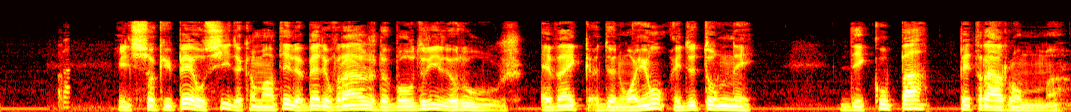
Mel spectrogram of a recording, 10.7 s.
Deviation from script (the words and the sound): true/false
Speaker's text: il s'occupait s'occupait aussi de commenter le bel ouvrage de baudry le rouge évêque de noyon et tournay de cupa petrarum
true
